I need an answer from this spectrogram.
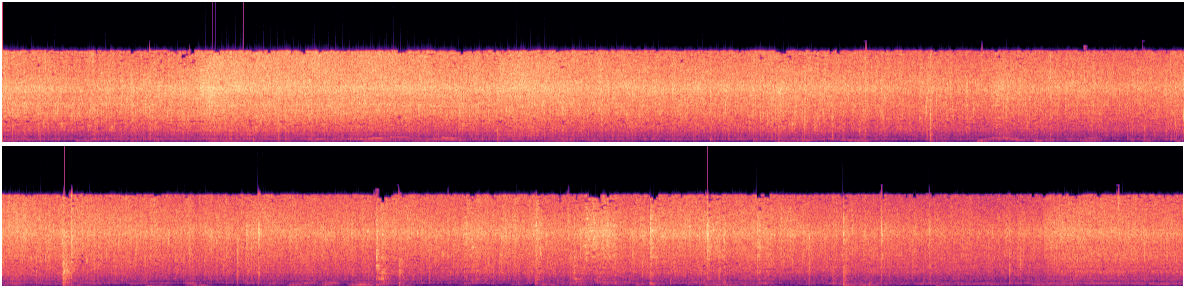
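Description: Whole raw shrimp sizzling in hot oil with garlic in a steel wok, the sizzle gradually easing. A few sharp clicks of a metal utensil against the wok are heard as the shrimp are stirred.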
